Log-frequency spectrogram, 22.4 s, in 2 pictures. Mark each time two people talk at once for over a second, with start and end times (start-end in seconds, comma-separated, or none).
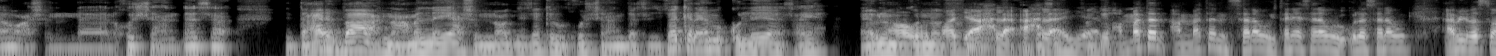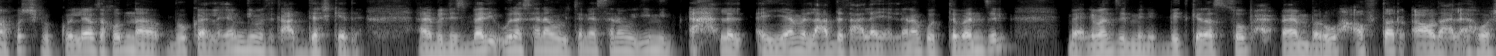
6.6-8.4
